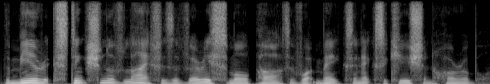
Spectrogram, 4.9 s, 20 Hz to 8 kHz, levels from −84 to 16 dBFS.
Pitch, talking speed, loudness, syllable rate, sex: 125 Hz, 195 wpm, -19 LUFS, 5.3 syllables/s, male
